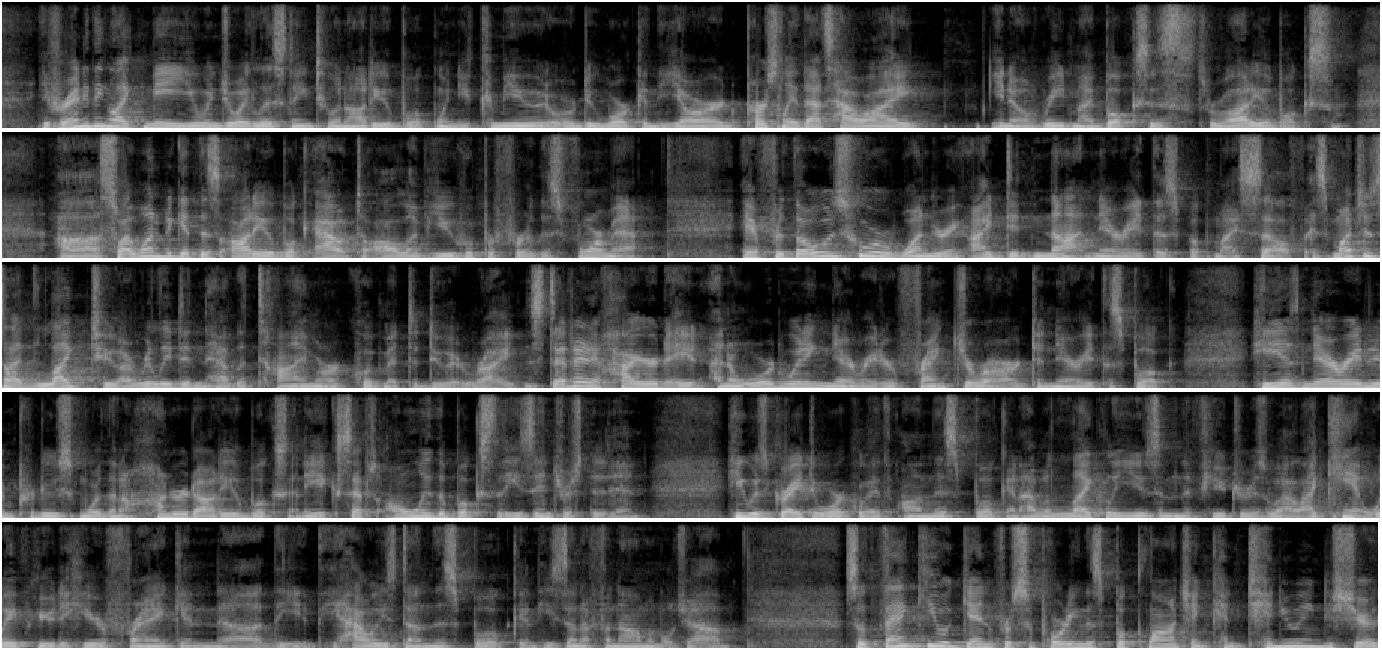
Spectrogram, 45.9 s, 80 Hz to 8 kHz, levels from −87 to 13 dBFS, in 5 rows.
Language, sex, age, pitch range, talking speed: English, male, 40-59, 115-165 Hz, 220 wpm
